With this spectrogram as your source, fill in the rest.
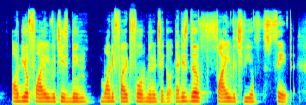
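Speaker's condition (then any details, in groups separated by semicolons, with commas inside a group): No condition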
